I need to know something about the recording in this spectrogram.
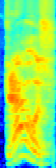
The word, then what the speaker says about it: Gallus: Gallus rhymes with Dallas, man, and Dallas is the name Yes, of you already my did nephew.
